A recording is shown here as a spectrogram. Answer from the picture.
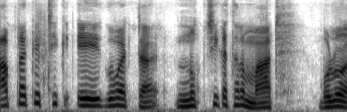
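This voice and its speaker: Against a quiet background, a man speaks in a high voice with a dry, close sound and no echo. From Bangladesh, Manikganj. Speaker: travel vlogger. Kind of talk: vlog narration. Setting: outdoors in a mustard field. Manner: halting, many fillers.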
